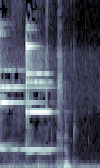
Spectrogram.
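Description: Children's handbells played one note at a time. One note rings on from just before, and another bell is struck about half a second in, its bright ringing dying away within about half a second. A brief low sound follows.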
